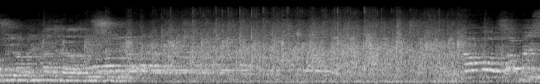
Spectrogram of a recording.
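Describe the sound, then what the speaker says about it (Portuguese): A stage show audience applauds at a matinee performance, steady dense clapping that fills the space, with voices talking over it throughout. "o público aplaudiu a brincadeira do Chico"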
